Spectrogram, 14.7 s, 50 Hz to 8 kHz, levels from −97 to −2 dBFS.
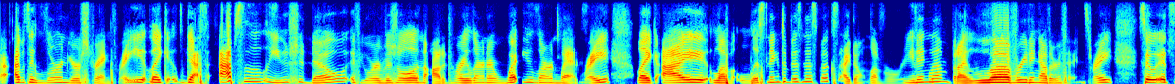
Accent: American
